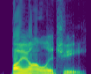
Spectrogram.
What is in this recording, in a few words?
"biology", American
